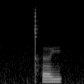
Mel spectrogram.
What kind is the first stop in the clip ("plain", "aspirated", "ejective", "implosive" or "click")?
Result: aspirated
